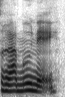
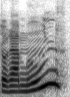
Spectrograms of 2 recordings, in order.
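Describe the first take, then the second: First: The word ends with a final vowel sound. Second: The word ends without a final vowel sound. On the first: The speaker calls it right. "I think it's more pronounced ramune" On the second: The speaker calls it wrong. "I think I said ramun"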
